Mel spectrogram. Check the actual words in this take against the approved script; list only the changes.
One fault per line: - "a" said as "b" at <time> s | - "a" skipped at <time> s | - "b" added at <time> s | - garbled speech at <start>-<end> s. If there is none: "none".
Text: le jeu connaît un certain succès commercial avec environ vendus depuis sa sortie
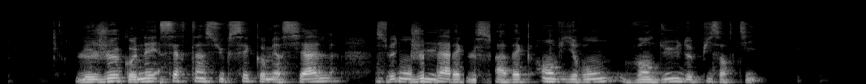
- "un" skipped at 1.6 s
- garbled speech at 3.8-4.9 s
- "sa" skipped at 7.1 s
